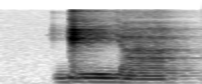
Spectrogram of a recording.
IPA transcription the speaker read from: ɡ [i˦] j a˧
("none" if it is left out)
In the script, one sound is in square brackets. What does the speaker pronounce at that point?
i˦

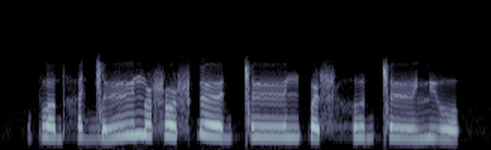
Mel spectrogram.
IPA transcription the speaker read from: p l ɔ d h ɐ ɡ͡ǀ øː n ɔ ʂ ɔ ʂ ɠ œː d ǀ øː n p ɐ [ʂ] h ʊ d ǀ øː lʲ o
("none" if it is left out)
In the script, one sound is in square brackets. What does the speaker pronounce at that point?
ʂ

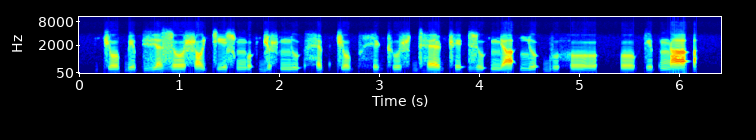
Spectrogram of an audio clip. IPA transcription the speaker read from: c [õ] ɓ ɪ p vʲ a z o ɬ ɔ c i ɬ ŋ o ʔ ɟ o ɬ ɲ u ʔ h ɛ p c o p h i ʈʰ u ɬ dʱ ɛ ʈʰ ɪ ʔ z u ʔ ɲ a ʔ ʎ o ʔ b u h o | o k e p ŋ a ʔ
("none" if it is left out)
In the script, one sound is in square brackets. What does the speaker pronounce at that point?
o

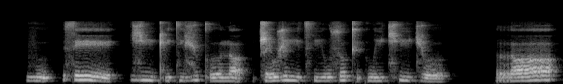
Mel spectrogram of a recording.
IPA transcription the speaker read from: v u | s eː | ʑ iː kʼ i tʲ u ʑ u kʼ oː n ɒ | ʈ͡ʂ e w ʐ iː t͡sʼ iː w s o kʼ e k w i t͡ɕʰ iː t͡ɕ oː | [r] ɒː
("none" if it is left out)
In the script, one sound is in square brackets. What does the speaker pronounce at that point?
r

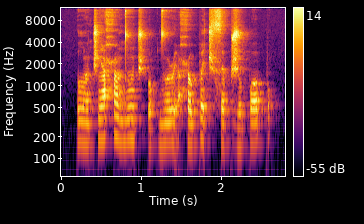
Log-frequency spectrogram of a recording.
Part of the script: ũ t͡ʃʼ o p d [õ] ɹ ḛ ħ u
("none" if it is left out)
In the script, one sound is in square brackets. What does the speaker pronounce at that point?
ũ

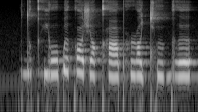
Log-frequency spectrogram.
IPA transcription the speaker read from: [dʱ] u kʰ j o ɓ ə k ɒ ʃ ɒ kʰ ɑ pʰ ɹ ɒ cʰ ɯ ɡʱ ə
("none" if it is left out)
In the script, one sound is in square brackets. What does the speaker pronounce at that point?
d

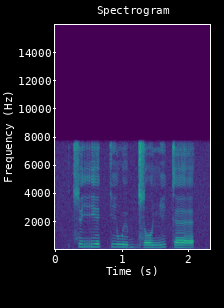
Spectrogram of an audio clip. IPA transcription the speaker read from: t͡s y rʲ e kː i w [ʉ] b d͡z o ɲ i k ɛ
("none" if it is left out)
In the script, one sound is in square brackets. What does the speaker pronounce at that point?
ʉ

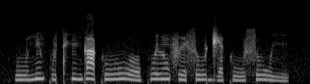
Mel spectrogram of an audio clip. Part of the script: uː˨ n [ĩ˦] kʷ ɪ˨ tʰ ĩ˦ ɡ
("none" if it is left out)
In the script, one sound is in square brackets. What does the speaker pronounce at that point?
ĩ˦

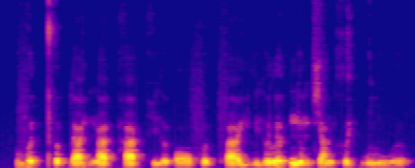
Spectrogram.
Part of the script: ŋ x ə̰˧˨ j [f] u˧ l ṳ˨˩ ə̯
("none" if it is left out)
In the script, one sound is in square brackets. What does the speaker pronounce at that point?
ɓ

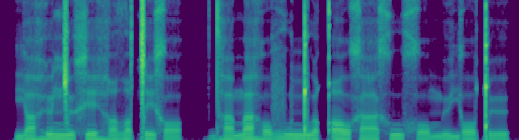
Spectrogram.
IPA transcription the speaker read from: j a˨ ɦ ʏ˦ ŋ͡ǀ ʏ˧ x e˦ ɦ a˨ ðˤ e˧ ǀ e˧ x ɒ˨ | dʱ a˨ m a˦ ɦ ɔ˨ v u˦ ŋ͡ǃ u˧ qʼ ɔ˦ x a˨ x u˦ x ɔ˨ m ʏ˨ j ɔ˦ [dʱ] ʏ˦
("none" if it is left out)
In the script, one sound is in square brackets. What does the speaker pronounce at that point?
ǃ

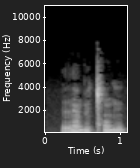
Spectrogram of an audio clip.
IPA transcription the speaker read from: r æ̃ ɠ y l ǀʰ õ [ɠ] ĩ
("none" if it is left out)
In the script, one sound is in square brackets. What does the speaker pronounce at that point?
ɠ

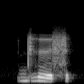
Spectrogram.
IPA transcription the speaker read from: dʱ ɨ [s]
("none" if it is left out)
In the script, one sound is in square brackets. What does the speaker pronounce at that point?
s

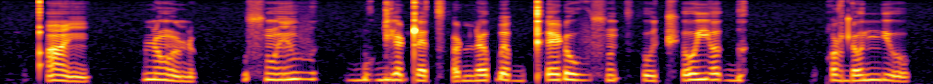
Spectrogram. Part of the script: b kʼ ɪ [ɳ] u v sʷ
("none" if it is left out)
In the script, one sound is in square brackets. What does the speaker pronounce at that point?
ɽ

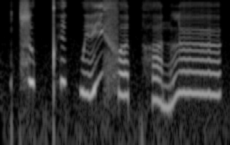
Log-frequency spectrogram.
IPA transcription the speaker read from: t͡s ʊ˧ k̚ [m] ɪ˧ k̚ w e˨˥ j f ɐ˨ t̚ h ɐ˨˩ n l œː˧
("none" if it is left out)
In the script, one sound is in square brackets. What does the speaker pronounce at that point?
pʰ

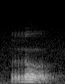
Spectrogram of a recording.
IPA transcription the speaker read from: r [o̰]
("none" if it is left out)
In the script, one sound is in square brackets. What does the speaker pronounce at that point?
o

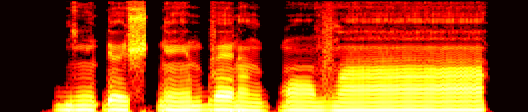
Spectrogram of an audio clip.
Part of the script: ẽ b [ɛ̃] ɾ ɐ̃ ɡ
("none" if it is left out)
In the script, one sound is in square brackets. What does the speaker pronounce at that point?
ɛ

